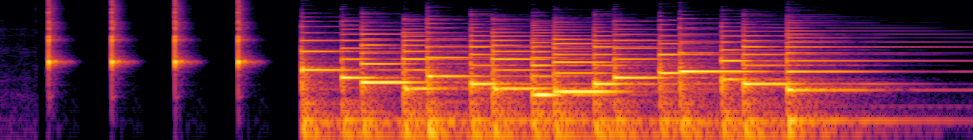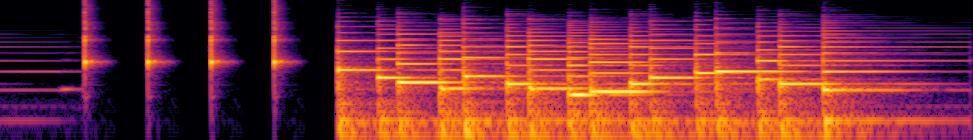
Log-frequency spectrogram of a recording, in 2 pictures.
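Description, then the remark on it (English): Four sharp clicks count in a bright melody of major triad arpeggios in different keys, rising and falling over a low sustained bass; after a pause, the count-in and arpeggio passage repeat. “this example I just gave you was a lot of major triads just played in different keys and ascending and descending orders”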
